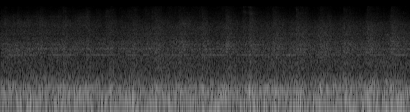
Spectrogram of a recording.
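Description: Freight train cars rolling steadily past: a low rumble of steel wheels on rail with faint repeated clicks at the rail joints.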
